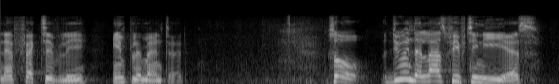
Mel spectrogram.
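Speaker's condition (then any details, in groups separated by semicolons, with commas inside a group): No condition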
